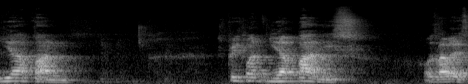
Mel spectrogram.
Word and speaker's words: Japan: En Japón, dice que acá se escribe igual que el inglés, pero se pronuncia Japan.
